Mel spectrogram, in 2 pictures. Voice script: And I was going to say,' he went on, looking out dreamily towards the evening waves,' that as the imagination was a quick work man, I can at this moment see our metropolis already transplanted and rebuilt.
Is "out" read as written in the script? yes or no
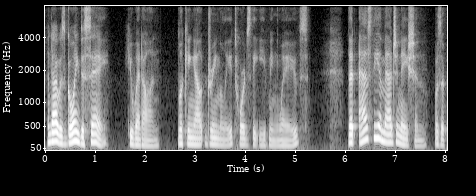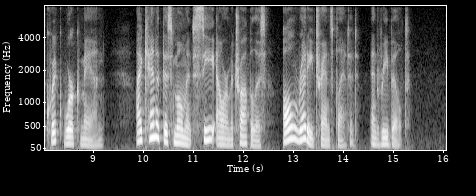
yes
